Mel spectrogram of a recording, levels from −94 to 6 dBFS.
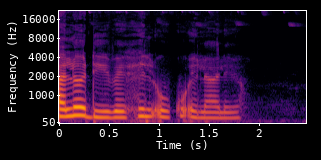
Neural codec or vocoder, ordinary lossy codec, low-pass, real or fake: none; none; none; real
